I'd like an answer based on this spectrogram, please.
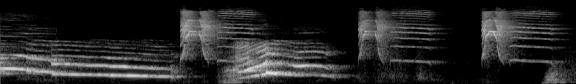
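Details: Indoor Siberian Husky sings along with a toy rubber chicken, giving a long, slowly falling howl that breaks into a wavering yelp, followed by three shrill squeaks from the toy chicken.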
